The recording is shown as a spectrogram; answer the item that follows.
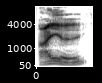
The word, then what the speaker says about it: isle: Das Wort ähnelt dem Wort Eil, I-S-L-E, was Insel bedeutet. Und es wird auch genauso ausgesprochen.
